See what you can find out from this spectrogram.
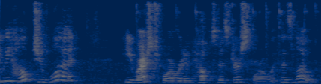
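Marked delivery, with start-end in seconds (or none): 0.0-1.0 excited cry. A narrator's reading. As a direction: greet him with delight. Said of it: "cried Dinky".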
